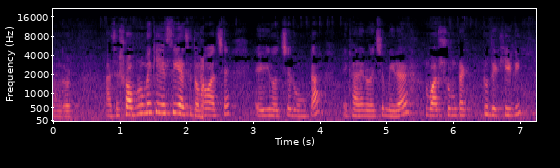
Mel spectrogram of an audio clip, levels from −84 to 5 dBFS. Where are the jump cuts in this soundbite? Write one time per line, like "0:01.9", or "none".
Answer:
0:02.3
